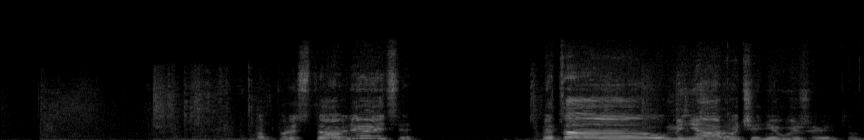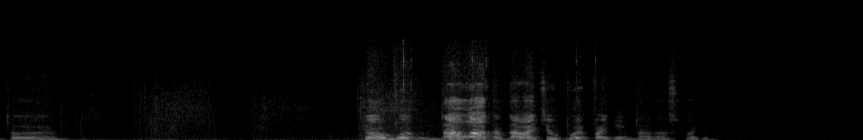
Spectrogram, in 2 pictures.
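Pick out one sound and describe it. A man talks animatedly and close into a microphone.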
